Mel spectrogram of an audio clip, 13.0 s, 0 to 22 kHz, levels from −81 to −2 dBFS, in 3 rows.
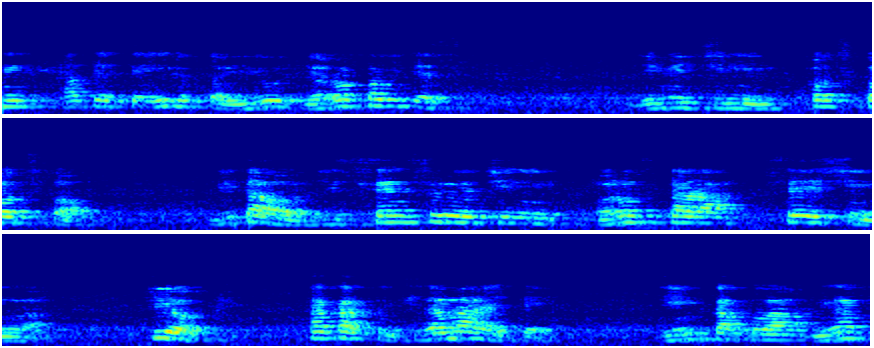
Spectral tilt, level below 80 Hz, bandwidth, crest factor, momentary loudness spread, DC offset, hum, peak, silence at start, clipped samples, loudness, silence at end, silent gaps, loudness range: -4 dB/octave; -78 dBFS; 7.2 kHz; 20 dB; 21 LU; under 0.1%; none; -24 dBFS; 0 s; under 0.1%; -44 LUFS; 0 s; none; 4 LU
